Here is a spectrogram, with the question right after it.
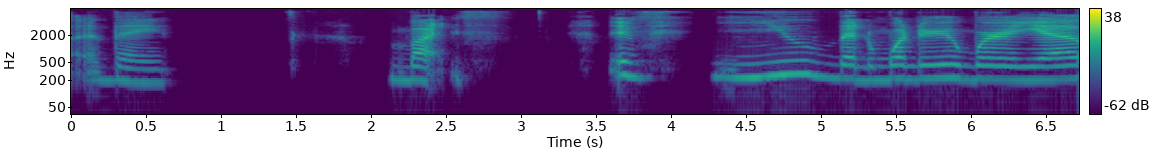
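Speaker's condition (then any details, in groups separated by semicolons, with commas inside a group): Friedreich's ataxia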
